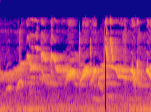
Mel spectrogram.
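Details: Black shama, a competition fighter bird, in full active song: a dense run of whistled and warbled phrases sliding between mid and high pitch, with rapid chips and trills packed closely together and low background hum.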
